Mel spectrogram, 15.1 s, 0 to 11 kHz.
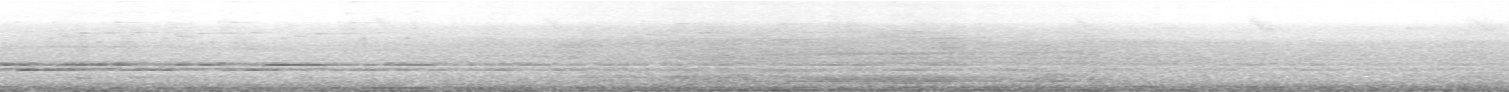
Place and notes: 北投區大同里, Taipei City - below the track
Traffic Sound, Sitting below the track, MRT train passes
Sony PCM D50+ Soundman OKM II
